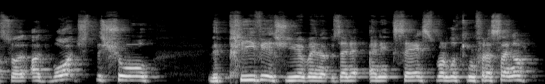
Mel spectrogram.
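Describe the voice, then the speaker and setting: With a Scottish accent, a man talks at a moderate pace in a high pitch. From Scotland. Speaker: podcast host. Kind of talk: casual interview chat.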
